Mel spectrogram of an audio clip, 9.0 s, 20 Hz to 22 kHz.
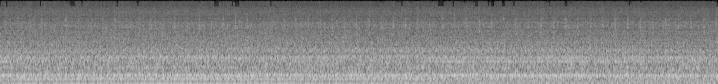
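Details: Toyota Alphard 20 series, first start after replacing the alternator damaged by an earlier oil leak from a head gasket job: a steady, even idle with a constant low hum and no knocks, squeals or rattles; engine runs healthy.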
